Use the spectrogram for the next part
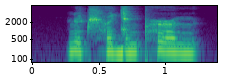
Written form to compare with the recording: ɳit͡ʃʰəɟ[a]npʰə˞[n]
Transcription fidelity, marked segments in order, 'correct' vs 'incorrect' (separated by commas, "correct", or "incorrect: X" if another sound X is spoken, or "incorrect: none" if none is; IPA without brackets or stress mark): incorrect: ə, correct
